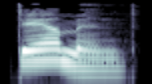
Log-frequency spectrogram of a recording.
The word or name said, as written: damond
